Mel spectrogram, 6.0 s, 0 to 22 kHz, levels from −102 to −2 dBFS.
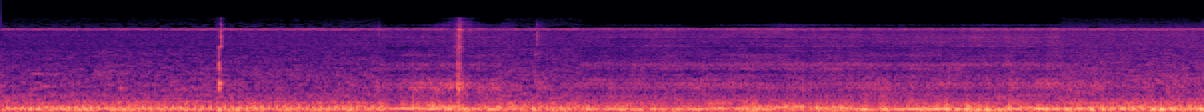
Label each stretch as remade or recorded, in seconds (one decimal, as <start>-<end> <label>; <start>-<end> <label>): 0.0-1.9 recorded; 1.9-2.5 remade; 2.5-2.9 recorded; 2.9-5.3 remade; 5.3-6.0 recorded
